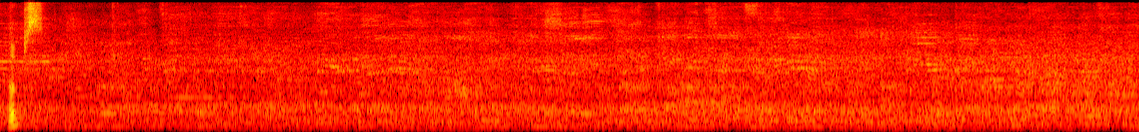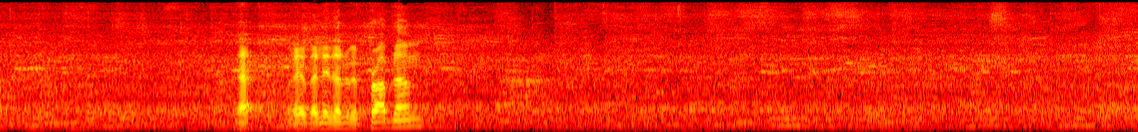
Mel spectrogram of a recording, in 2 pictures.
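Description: A man speaks calmly through a microphone in a large hall.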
